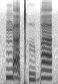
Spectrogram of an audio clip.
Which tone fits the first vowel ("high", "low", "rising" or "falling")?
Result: high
